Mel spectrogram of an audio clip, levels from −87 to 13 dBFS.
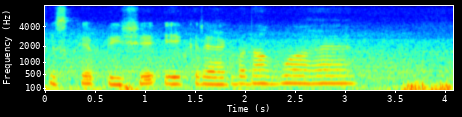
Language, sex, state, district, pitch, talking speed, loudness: Hindi, female, Punjab, Kapurthala, 205 Hz, 105 wpm, -16 LUFS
